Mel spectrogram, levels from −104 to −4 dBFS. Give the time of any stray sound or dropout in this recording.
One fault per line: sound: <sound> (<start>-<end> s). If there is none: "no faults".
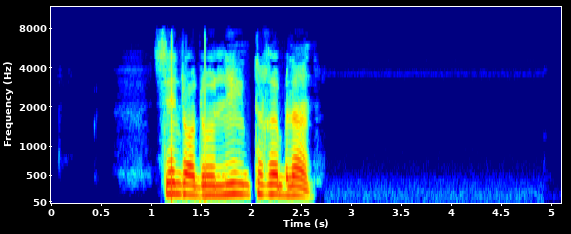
no faults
